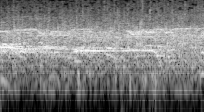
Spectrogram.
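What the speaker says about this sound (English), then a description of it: "Big round of applause for Sue." A live show audience claps and cheers loudly in a sustained round of applause at a comedy podcast recording in Canberra, with steady dense clapping and a few whoops on top.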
